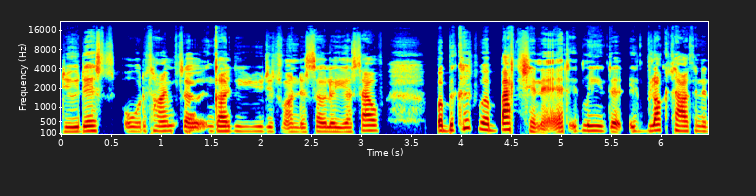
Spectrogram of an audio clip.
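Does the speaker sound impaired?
Yes: high-frequency hearing loss, speech impediment, mild; lifelong high-frequency hearing loss, not deaf, hears low frequencies and deep voices, bells; voice judged clear on audio by host, face and hand cues absent on audio; cannot pronounce certain words often starting with ch, never heard.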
